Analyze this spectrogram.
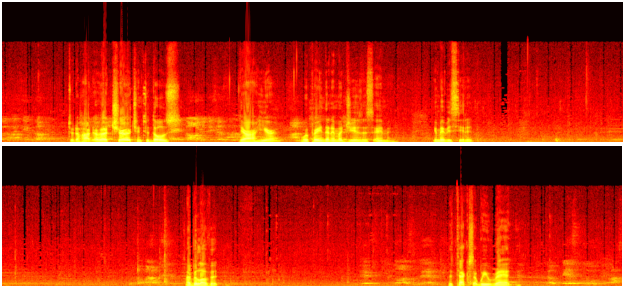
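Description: An elderly man speaks with emphasis, pausing between phrases.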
